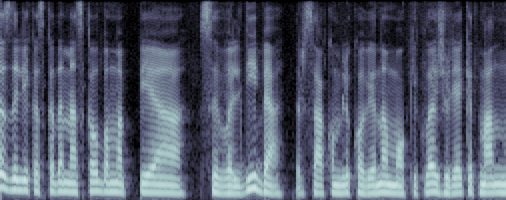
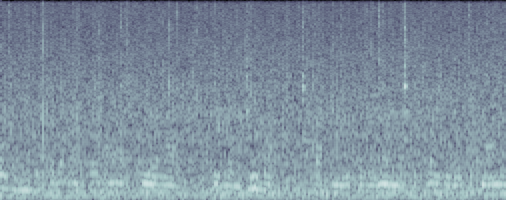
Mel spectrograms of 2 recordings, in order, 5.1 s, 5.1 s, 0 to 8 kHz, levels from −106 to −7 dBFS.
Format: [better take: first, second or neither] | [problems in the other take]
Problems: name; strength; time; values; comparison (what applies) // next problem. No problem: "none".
first | background sound (Rain); 1 dB above the speech // room echo; dies away in 0.3 s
